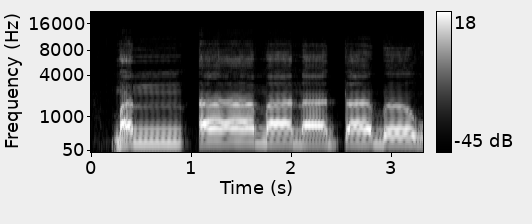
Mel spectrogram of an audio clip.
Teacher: Panjang 2 harokat. Mad tabi'i, waw sukun sebelumnya harokatnya dhammah.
